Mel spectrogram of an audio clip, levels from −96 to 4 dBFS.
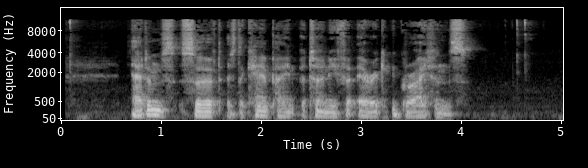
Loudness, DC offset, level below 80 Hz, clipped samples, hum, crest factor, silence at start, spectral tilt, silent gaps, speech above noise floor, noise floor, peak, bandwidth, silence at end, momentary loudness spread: -25 LUFS; under 0.1%; -48 dBFS; under 0.1%; none; 20 dB; 0.05 s; -4 dB/octave; none; 30 dB; -56 dBFS; -8 dBFS; 12 kHz; 0.95 s; 18 LU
